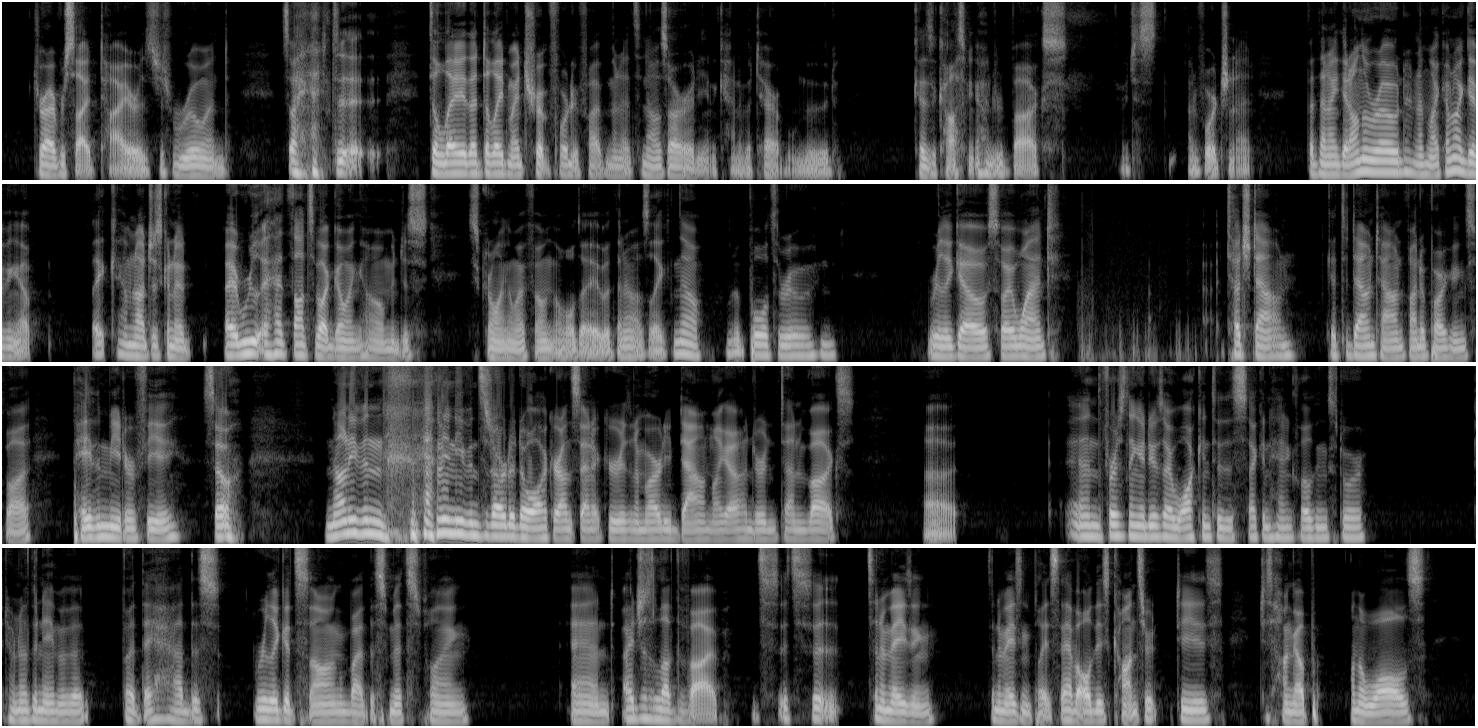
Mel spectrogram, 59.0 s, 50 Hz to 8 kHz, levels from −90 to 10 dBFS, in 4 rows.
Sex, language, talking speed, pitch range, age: male, English, 185 wpm, 110-135 Hz, 20-39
